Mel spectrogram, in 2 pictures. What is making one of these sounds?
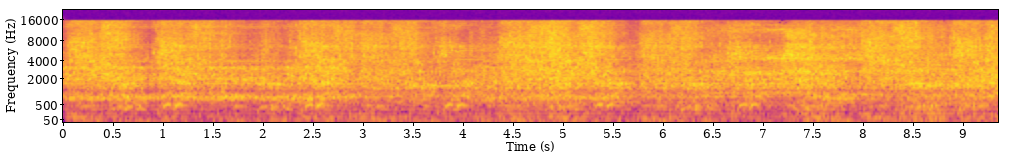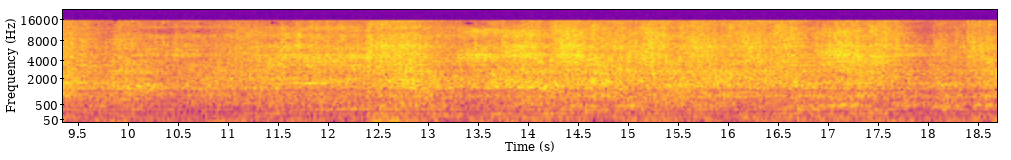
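A sword slashes and clangs again and again.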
